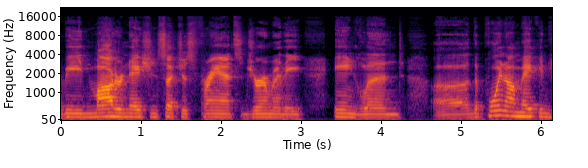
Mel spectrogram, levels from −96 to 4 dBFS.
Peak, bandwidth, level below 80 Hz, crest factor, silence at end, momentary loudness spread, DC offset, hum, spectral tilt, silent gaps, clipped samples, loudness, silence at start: -10 dBFS; 16 kHz; -52 dBFS; 18 dB; 0 s; 15 LU; under 0.1%; none; -4.5 dB/octave; none; under 0.1%; -26 LUFS; 0 s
